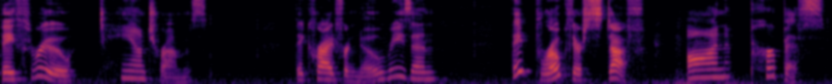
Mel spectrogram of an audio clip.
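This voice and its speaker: A woman with a slightly high voice reads a storybook aloud for small children. She takes her time, speaking very slowly and deliberately. Key words get dramatic emphasis, and she adds short asides to explain the pictures. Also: bright, forceful tone. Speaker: kindergarten teacher reading aloud. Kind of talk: expressive children's picture-book read-aloud.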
